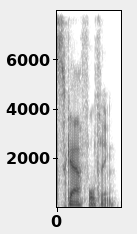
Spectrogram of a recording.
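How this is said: The word has the speaker's regional pronunciation. This is how people say it in one home region. "where I'm from, we call it scaffolding"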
